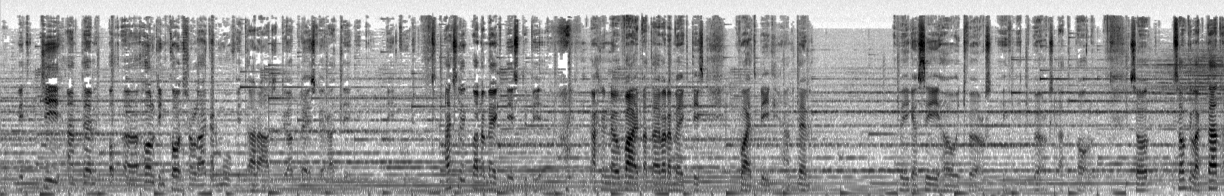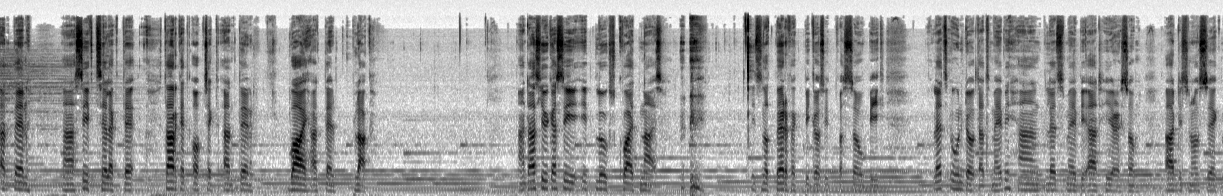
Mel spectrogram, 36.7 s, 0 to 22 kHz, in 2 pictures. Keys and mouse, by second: 0.7 g, 6.6 s, 11.8 g, 17.2-17.6 middle drag, 17.8 middle click, 18.0 middle click, 19.5 shift+click, 20.0 middle click, 20.2 middle click, 20.5-21.0 middle drag, 22.6 y, 25.3-25.6 middle drag, 26.0-26.6 middle drag, 26.8-28.2 middle drag, 28.4 shift+middle drag, 28.9 middle drag, 29.1 middle click, 29.3 shift+middle drag, 29.9 middle drag, 30.4-31.0 middle drag, 31.2-31.5 middle drag, 31.6 middle drag, 32.4 ctrl+z, 33.3 click, 33.6 Tab, 33.9 click, 34.3 ctrl+r.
